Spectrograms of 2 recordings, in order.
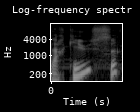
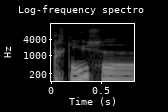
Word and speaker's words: Arceus: vous y transférez un Archéus, vous débloque. Alors Archeus, Arceus, c'est comme vous voulez, d'accord ? Je vais sûrement alterner ma prononciation au cours de la vidéo.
